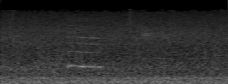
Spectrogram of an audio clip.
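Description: Young macaque giving one short, slightly falling squeak-like coo about three quarters of a second in, over a steady low background rumble.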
